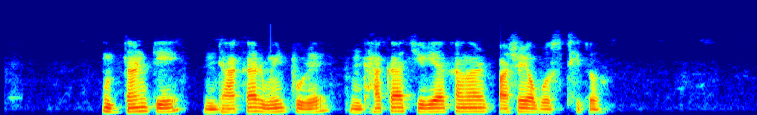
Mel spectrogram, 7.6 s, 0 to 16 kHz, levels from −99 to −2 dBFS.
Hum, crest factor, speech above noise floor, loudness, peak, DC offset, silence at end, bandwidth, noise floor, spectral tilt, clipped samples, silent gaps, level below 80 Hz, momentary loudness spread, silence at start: none; 20 dB; 56 dB; -19 LUFS; 0 dBFS; under 0.1%; 1.55 s; 4.3 kHz; -74 dBFS; -11.5 dB/octave; under 0.1%; none; -58 dBFS; 9 LU; 1 s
